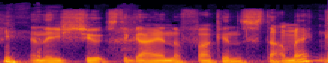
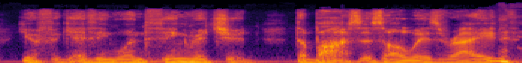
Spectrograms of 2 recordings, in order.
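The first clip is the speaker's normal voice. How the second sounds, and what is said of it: Tough guy actor voice impression. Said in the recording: “That's a pretty good impersonation of him, though ... this kind of tough guy actor voice, and it's hilarious. It's so bad.”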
